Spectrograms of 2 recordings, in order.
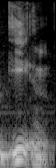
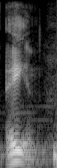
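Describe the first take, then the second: First: Said in the usual way. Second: Eaten as "ay-ten"; jokey mispronunciation. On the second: Shown as a demonstration. Correcting himself about his first sandwich, Eaten as "ay-ten". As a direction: repeat Eaten as "ay-ten", a joking slip.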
